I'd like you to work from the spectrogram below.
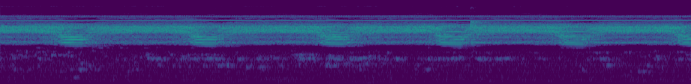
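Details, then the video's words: Cicadas give a steady, shrill, high buzz that swells in pulses roughly every second, over a faint lower murmur. "CICADAS CHIRPING SOUNDS"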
